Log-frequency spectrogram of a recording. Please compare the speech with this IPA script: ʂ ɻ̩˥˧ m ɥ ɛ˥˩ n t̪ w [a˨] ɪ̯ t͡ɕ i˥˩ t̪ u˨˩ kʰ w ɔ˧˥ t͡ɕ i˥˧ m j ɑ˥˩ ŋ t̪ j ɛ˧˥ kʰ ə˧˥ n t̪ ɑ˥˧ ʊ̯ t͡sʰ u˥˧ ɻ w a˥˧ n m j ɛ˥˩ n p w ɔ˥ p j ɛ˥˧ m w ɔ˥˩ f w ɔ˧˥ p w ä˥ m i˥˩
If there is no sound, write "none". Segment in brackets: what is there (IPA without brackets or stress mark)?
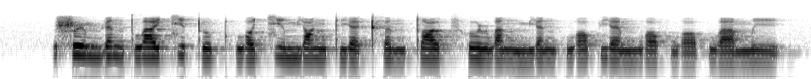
a˥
